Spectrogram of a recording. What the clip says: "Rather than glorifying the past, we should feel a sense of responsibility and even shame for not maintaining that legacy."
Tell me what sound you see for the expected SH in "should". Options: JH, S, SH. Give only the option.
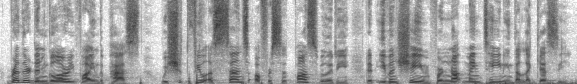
SH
